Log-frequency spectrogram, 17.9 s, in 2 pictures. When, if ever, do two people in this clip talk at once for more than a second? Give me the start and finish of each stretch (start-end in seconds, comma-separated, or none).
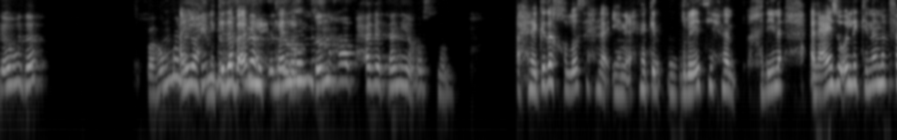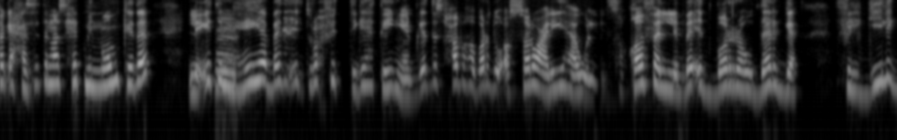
1.8-3.1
